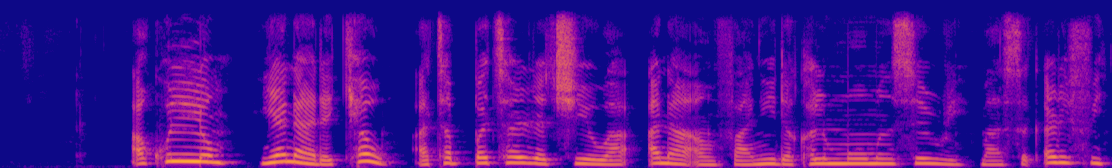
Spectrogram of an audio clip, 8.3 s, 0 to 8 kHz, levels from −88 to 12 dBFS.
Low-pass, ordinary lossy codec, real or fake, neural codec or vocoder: 7.2 kHz; none; real; none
